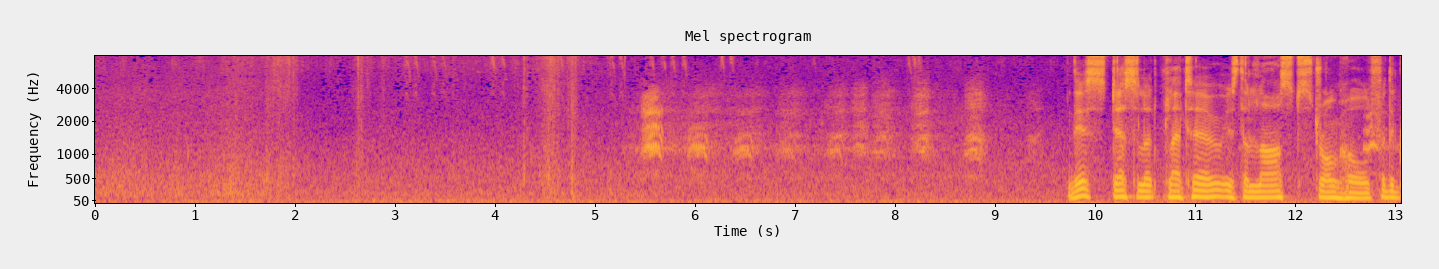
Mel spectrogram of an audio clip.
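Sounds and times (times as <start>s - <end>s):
faint rustling: 0.6s - 5.7s
bird harsh calls: 3.1s - 9.7s, 12.5s - 13.0s.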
